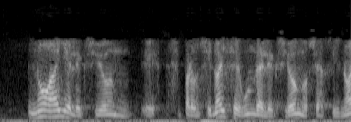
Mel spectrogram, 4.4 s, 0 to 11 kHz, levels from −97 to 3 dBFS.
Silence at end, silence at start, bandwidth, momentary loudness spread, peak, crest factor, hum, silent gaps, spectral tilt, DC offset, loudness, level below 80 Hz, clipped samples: 0 s; 0 s; 4.5 kHz; 16 LU; -12 dBFS; 20 dB; none; none; -8 dB/octave; under 0.1%; -30 LUFS; -48 dBFS; under 0.1%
